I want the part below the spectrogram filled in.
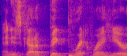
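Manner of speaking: normal talking voice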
